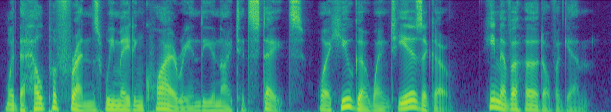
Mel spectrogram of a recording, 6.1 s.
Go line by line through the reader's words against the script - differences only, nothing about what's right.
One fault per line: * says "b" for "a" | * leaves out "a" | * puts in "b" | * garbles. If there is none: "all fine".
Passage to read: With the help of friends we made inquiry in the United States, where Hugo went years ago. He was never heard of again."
* leaves out "was"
